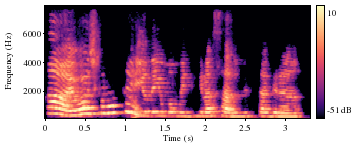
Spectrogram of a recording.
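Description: A woman's voice: high voice, sing-song, quick pace, highs cut off. A woman co-hosting a casual podcast chat, chiming in with teasing remarks. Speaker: podcast co-host. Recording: roomy echo.

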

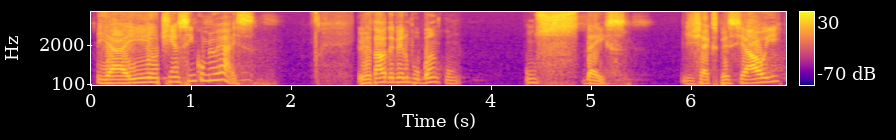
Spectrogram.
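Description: On a podcast, a Brazilian man who works as a real estate broker recounts an emotional story from his life, intensely and fervently, and calls the listener "irmão". His voice runs on the high side, unhurried with lively intonation.

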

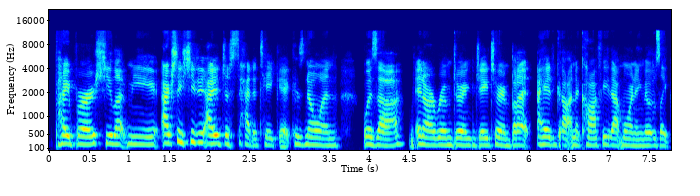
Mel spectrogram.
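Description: A young woman from Pittsburgh talks as a guest on a casual podcast. She is bubbly and chatty, with a mid-range pitch, and she scatters "like" through her sentences. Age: young adult. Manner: bubbly, chatty, many "like" fillers. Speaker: college hockey player, guest. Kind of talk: casual interview chat.

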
